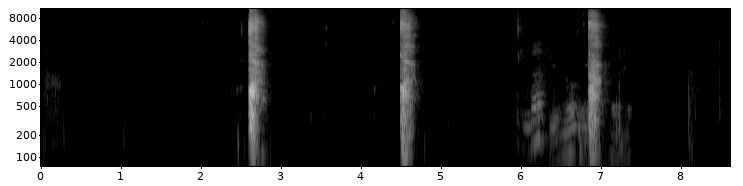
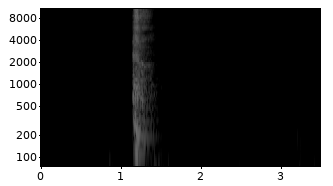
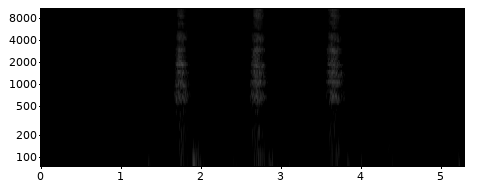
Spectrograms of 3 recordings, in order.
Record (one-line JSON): {"three_cough_length": "8.6 s", "three_cough_amplitude": 26547, "three_cough_signal_mean_std_ratio": 0.16, "cough_length": "3.5 s", "cough_amplitude": 3303, "cough_signal_mean_std_ratio": 0.18, "exhalation_length": "5.3 s", "exhalation_amplitude": 286, "exhalation_signal_mean_std_ratio": 0.39, "survey_phase": "beta (2021-08-13 to 2022-03-07)", "age": "45-64", "gender": "Female", "wearing_mask": "No", "symptom_none": true, "smoker_status": "Never smoked", "respiratory_condition_asthma": false, "respiratory_condition_other": false, "recruitment_source": "REACT", "submission_delay": "1 day", "covid_test_result": "Negative", "covid_test_method": "RT-qPCR"}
